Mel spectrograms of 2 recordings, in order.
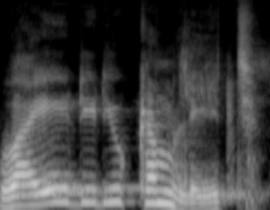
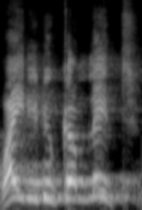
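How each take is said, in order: First: It is said in a gentle, loving tone. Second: It is said in an angry, scolding tone. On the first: The speaker cares about the student. The speaker calls it right. "वही dialogue जो गुस्से से बोलता था मैं बड़े प्यार से बोलने लगा" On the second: The speaker is annoyed at the student. The speaker calls it wrong. "और मैं भड़कता था"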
